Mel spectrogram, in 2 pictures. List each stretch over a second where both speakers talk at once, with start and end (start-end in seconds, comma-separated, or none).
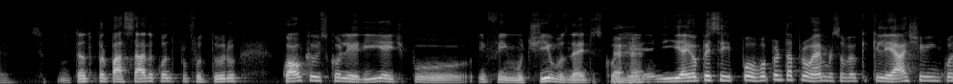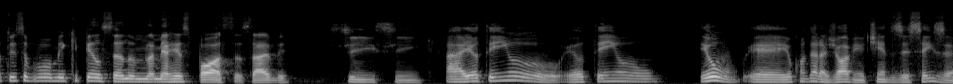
none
